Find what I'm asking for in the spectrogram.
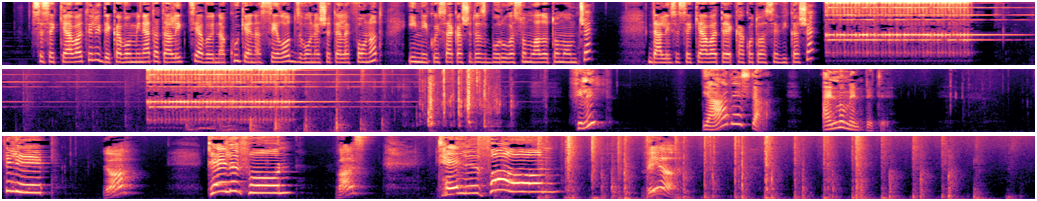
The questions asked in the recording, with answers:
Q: Дали се сеќавате како тоа се викаше?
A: Значи тоа беше момчето што се вика Филип.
